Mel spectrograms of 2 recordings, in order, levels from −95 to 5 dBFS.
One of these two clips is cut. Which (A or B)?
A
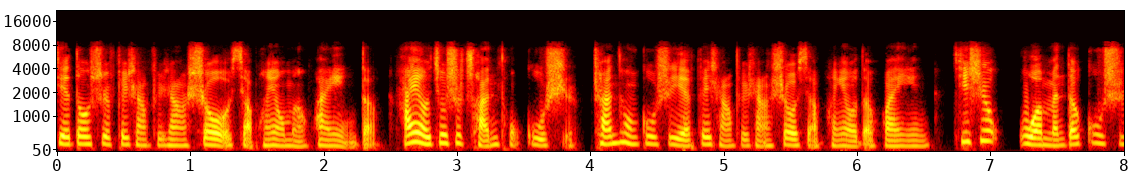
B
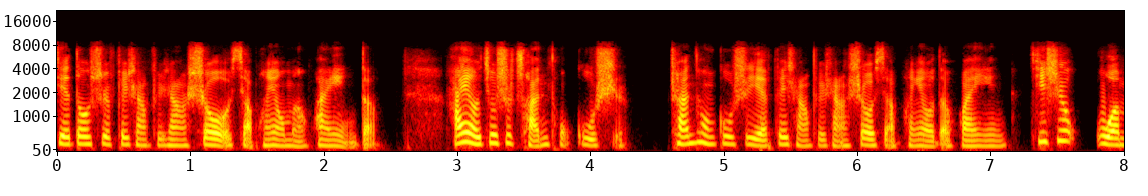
A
